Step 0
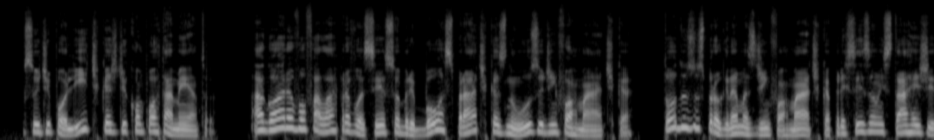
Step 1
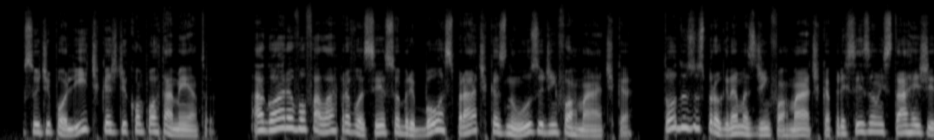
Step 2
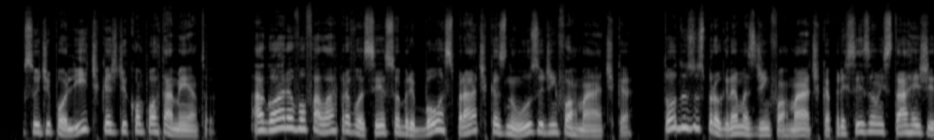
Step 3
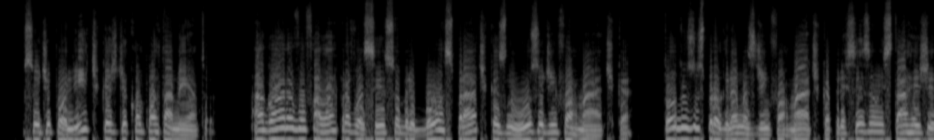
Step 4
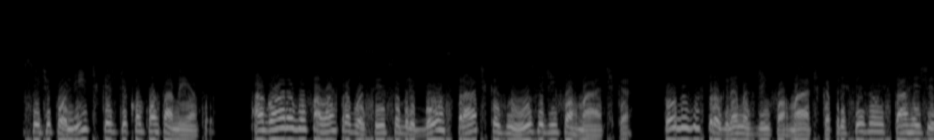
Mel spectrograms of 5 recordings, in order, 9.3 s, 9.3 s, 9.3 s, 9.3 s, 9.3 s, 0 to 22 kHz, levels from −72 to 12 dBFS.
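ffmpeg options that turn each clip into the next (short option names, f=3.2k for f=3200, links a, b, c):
-af anull
-af "lowshelf=f=150:g=-11.5,volume=2.5dB"
-af "aeval=exprs='(tanh(17.8*val(0)+0.65)-tanh(0.65))/17.8':c=same"
-af "lowpass=f=910:t=q:w=1.9,volume=-3.5dB"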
